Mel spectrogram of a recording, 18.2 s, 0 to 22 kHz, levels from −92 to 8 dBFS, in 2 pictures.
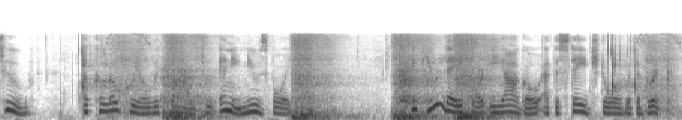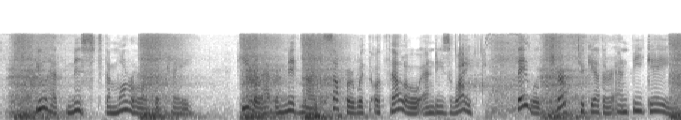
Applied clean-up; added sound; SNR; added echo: none; Breathing; 3 dB; none.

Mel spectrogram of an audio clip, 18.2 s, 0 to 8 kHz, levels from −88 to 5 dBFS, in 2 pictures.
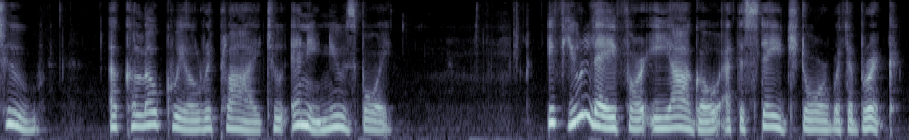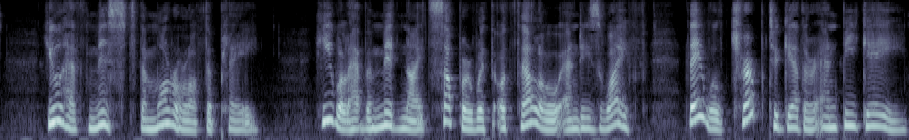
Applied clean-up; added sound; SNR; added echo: none; none; none; none.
